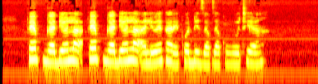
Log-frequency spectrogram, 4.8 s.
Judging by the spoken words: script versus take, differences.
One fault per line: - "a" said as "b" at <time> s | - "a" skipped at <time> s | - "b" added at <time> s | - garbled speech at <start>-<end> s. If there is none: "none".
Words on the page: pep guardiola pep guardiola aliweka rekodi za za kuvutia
none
